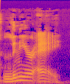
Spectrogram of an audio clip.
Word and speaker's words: Linear A: Linear A. – Oh. I kept trying to pronounce it as lineara, but oh. I see it's linear A.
